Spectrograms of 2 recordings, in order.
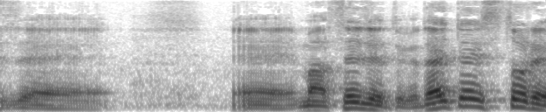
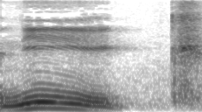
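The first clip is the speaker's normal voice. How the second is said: ニーク with a long stressed "NEE" and bare k; English "-nique" ending in ニーク, voiceless k; 4 semitones higher, much slower than usual. Shown as a demonstration. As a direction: stretch the ニー of ニーク slowly. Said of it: "にのところを強く言えば".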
